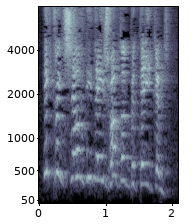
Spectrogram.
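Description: A man's voice: extremely high pitch, expressive, normal speed, pushed and bright, exaggerated voice. An actor playing a timid, panicky male artist in a radio play, hesitant and stammering. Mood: nervous, reluctant. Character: timid, panicky male artist hiding from his own exhibition. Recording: roomy echo of a small space.

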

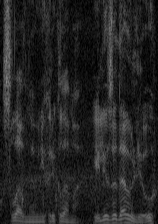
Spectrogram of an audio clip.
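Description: A man's voice: low-pitched, lively intonation, normal speed, noisy background. An actor playing a weary, wry middle-aged writer who narrates his own story in ironic inner monologue for a radio drama. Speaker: narrator and lead character.

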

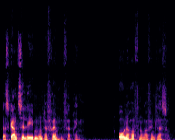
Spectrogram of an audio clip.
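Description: An old colonel and proud, protective father with a low, gravelly voice. His delivery is solemn and dramatic, in 1960s German radio drama style. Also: brisk, a little mellow. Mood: grave, pained.

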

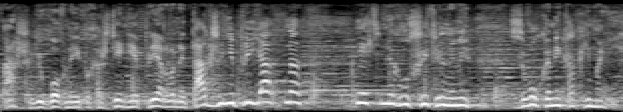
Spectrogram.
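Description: Affected nobleman, high wry voice, echoing room, loud music behind, radio play. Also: expressive, brisk. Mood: irritated. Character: suave, sardonic Norman knight with thwarted amours. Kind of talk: audio drama acting. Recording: roomy echo, loud music underneath.

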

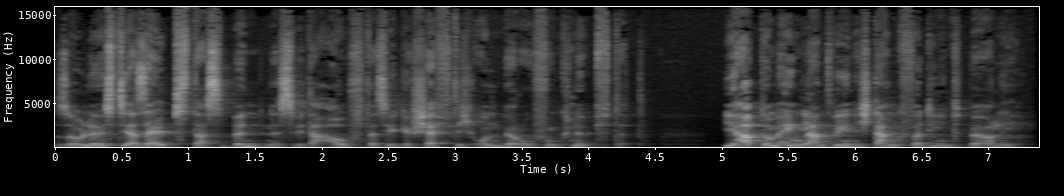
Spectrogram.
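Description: A man's voice: mid-range voice, normal speed, lightly acted. An actor plays a haughty male courtier in classical radio drama. He declaims formally with proud mockery, in a reverberant room. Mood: mocking.

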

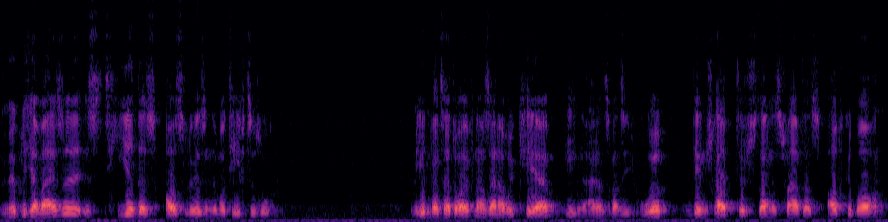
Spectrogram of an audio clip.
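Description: An actor playing a harried, middle-aged police investigator in a radio drama, matter-of-fact and dry. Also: male voice, on the low side, breathy edge, muffled recording. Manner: matter-of-fact, dry, clipped official phrasing. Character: harried, world-weary male police investigator with a wife. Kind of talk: German radio drama acting, dictated report.

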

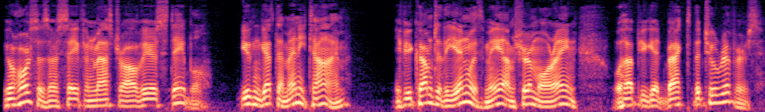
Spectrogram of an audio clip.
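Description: A man's voice: mid-range voice, expressive, fairly quick, a bit bright, no echo, pitched above the performer's own voice, close to an everyday voice. Man playing an earnest young villager, lifted voice. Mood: reassuring, puzzled. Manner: earnest, hesitant, reassuring. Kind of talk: audiobook character voice.

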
